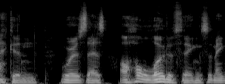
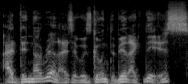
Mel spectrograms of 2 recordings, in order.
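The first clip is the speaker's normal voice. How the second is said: put-on French-sounding accent; 2 semitones higher than usual. Imitating a witness giving courtroom testimony in a French-sounding accent. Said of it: "it sounds French".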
